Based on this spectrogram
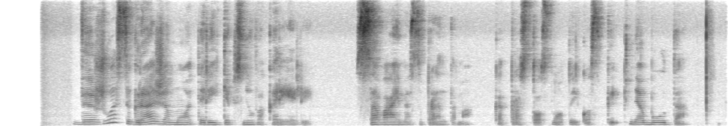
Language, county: Lithuanian, Vilnius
